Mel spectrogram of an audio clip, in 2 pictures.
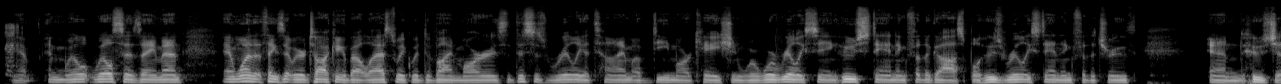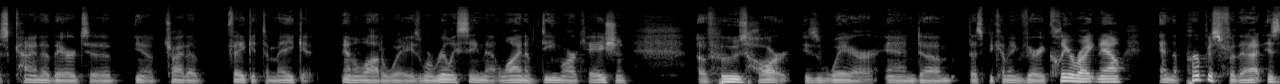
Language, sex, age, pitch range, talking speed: English, male, 40-59, 100-125 Hz, 215 wpm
